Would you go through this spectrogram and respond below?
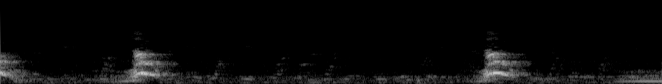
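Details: Buster the dog playing with a katydid bug, giving two short, sharp barks about three and a half seconds apart, each a loud burst rising out of a quiet, low background murmur.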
